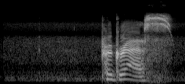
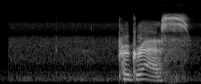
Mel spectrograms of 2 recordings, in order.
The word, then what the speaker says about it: progress: Next progress, प्रोग्रेस, प्रोग्रेस, once again progress, प्रो यानी कि noun, first level पर focus किया गया है, तो answer noun. Next object, once again object,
